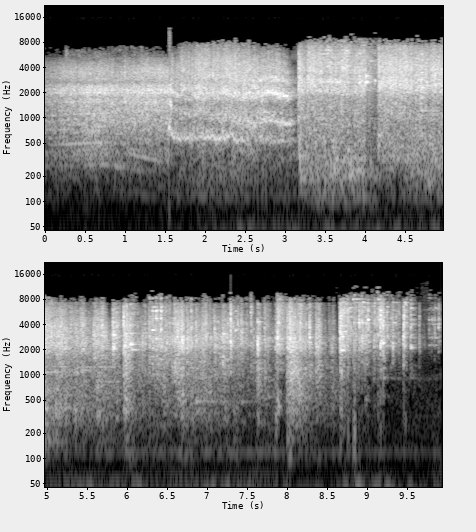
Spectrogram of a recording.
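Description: Tires screech as a car skids while driven fast. The sound is loud and sustained, with a harsh tone that shifts and pulses throughout.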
